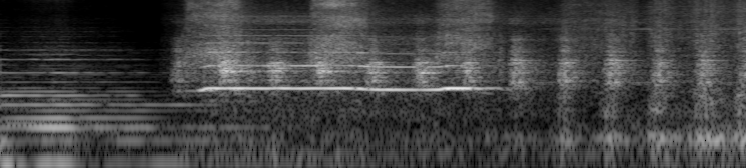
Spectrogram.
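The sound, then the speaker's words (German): A steam locomotive sounds a long, steady whistle over a loud burst of hissing steam, then settles into rhythmic chuffing puffs as it pulls away. Nobody speaks. “Mit der Dampflok.”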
